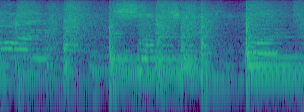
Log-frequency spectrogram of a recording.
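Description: A live band playing: electric guitar and bass notes over a drum kit, with sharp drum hits about once a second.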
